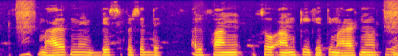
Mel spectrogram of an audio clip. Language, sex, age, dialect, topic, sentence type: Hindi, male, 18-24, Marwari Dhudhari, agriculture, statement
